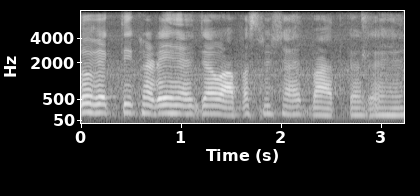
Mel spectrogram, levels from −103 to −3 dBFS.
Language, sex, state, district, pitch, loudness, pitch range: Hindi, female, Uttarakhand, Uttarkashi, 170 Hz, -17 LUFS, 145-180 Hz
